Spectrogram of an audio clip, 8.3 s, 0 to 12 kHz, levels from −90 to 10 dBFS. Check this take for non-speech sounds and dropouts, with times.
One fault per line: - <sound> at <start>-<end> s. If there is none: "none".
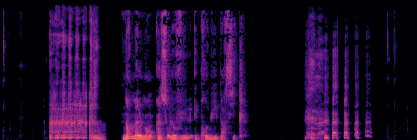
- throat clearing at 0.9-2.1 s
- laugh at 6.1-7.5 s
